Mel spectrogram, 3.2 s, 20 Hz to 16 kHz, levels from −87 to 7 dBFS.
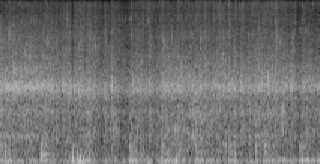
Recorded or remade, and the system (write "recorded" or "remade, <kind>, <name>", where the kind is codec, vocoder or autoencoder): recorded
